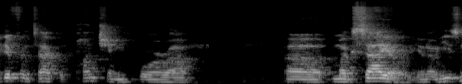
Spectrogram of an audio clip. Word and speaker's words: Magsayo: Yeah, Vargas and How do you pronounce his name? Magsayo.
